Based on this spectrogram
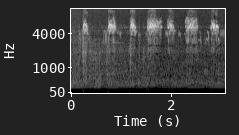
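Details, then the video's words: Common starling giving a series of short, buzzy high notes, about seven evenly spaced bursts in three seconds, with a quiet background. "Обыкновенный скворец (Sturnus vulgaris) - голос"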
